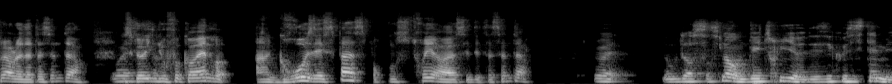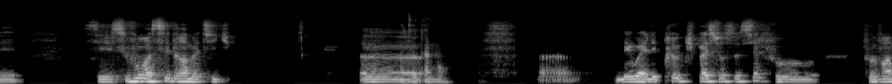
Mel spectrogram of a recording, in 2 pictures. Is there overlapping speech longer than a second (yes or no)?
no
